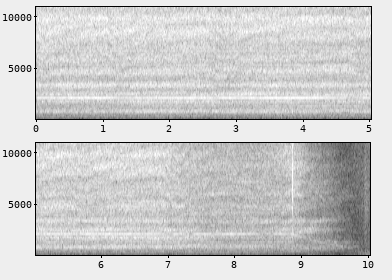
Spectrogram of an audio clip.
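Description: Hand-held hair dryer running steadily, a rush of air with a constant high whine, blowing thinned acrylic pour paint across a wood round. About nine seconds in it is switched off with a click, and the whine falls away as the motor spins down.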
